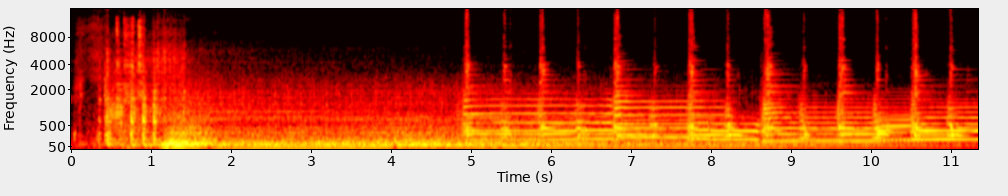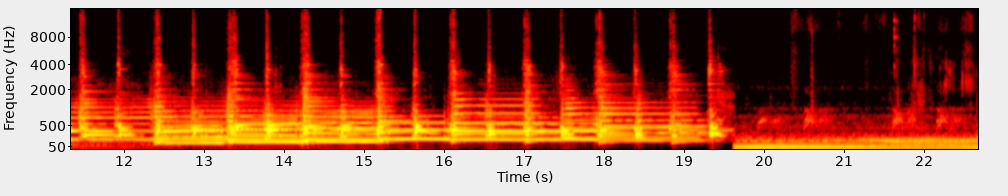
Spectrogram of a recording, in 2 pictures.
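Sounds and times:
car engine idling while warming up: 0.0s - 10.3s, 19.6s - 22.6s
plucked melodic tune: 4.9s - 19.7s.

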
